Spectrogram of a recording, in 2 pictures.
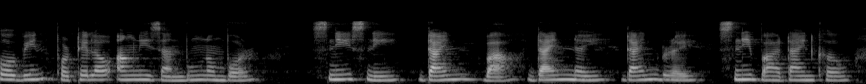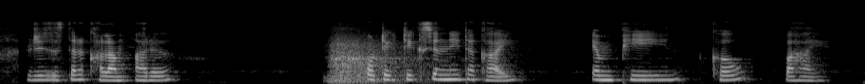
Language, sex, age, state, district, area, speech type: Bodo, female, 18-30, Assam, Kokrajhar, urban, read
